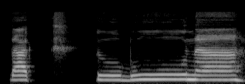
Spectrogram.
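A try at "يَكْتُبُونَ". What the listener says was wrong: Huruf iya. Ya.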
